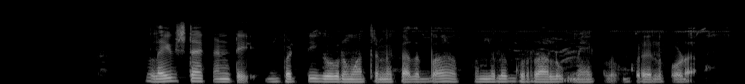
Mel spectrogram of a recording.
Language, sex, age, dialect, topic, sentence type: Telugu, male, 25-30, Southern, agriculture, statement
